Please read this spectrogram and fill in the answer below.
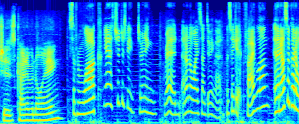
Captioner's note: sped up chatter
